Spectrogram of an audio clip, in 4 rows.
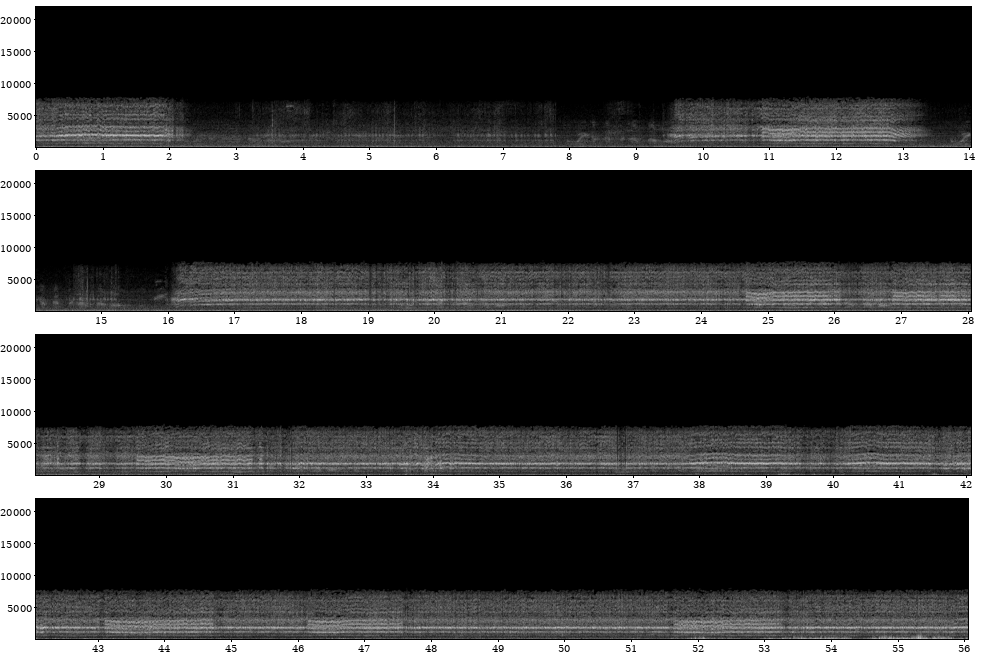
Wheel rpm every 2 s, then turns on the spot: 150, 30, 20, 20, 30, 160, 80, 10, 130, 160, 160, 160, 160, 160, 160, 160, 160, 160, 160, 160, 160, 160, 160, 160, 160, 160, 160, 160.
4-8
